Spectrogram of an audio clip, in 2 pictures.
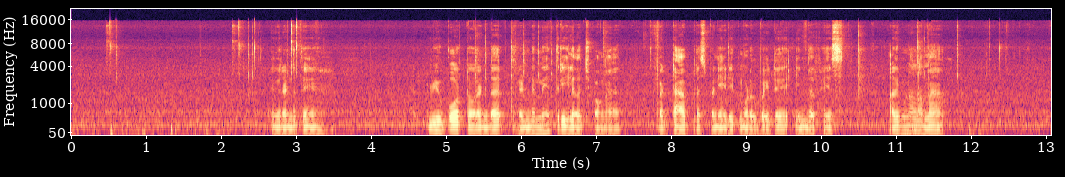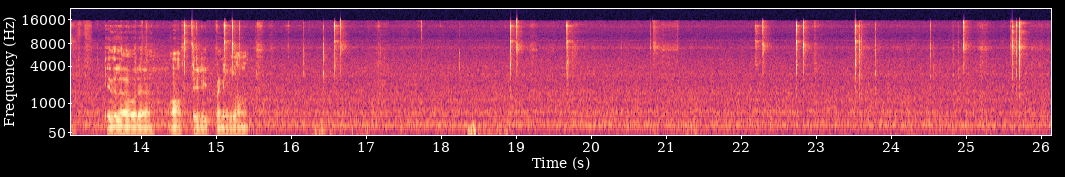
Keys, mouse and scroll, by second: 1.7-5.6 drag, 5.6-6.6 scroll up 1, 6.6-8.6 shift+middle drag, 8.6 Tab, 11.8-14.9 middle drag, 17.9 click, 20.2 click, 20.9 click, 23.4 click, 24.0 click.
